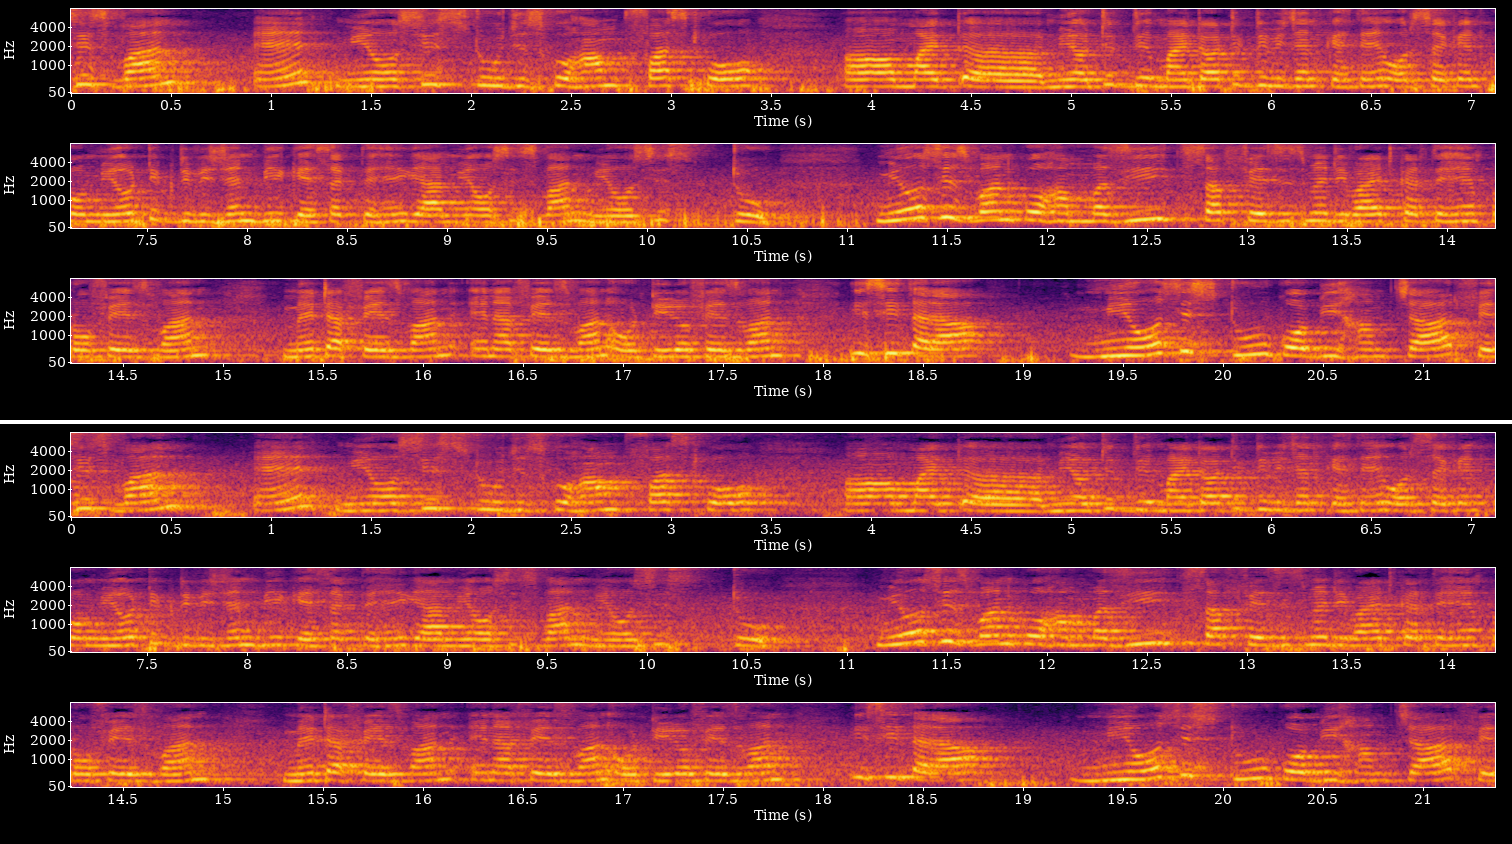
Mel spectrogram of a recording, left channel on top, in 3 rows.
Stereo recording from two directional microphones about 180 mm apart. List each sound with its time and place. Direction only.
0.0 s speech: 45° left (ahead or behind)
11.2 s speech: 45° left (ahead or behind)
